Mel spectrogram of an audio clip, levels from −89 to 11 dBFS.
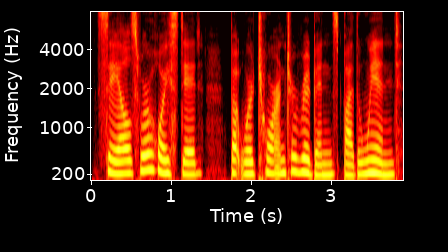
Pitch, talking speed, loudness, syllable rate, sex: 215 Hz, 170 wpm, -15 LUFS, 4.3 syllables/s, female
